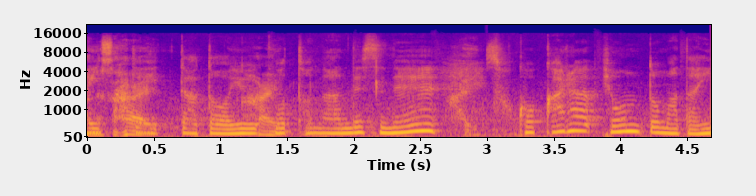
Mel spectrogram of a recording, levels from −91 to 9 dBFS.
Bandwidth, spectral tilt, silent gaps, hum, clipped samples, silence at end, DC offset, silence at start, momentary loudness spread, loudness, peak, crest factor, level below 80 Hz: 16 kHz; -5.5 dB/octave; none; none; under 0.1%; 0 s; under 0.1%; 0 s; 8 LU; -12 LUFS; 0 dBFS; 10 dB; -36 dBFS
